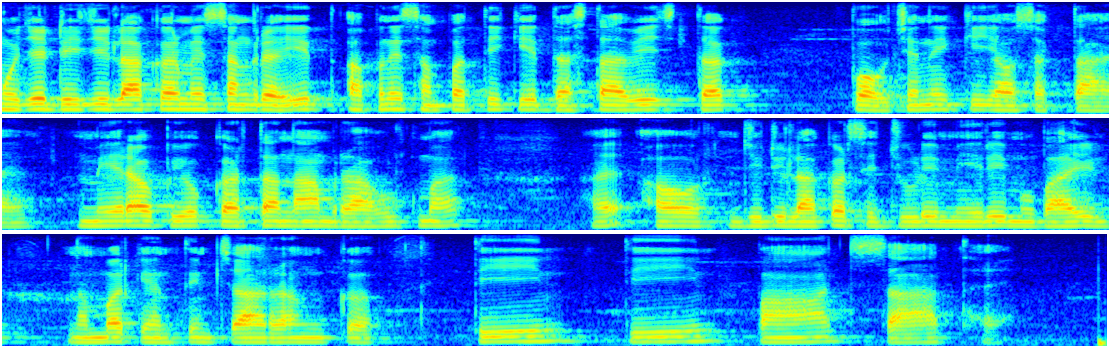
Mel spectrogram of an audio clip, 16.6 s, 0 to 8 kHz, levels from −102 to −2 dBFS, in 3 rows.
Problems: background sounds at intervals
